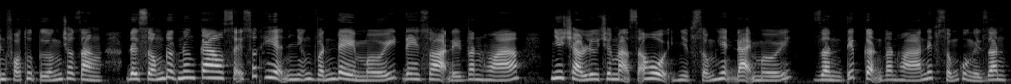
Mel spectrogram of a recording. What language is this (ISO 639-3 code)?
vie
